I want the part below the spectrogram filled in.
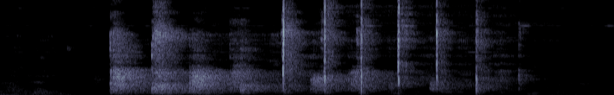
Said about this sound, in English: So everybody please give a round of applause for Dr.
